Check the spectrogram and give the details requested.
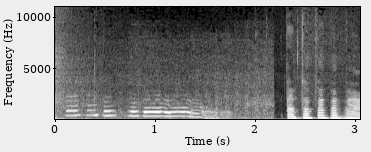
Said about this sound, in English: it's obviously an old car, and when you open the glove compartment door, it makes an amazing sound, as you'll hear in this clip. Oh, it's great. That's brilliant. Did you just play some light jazz?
